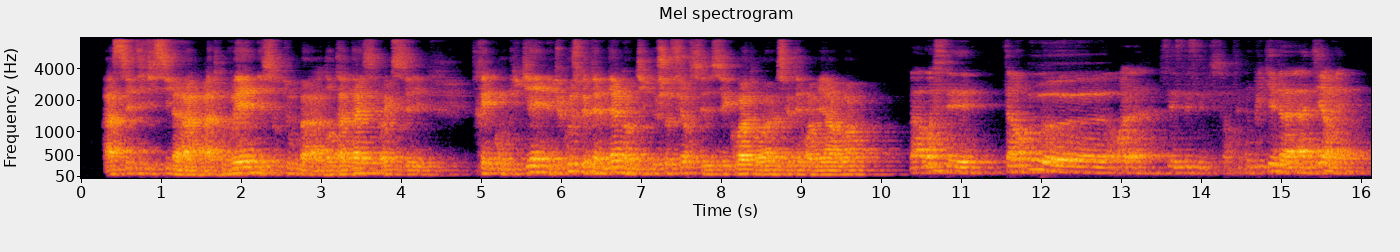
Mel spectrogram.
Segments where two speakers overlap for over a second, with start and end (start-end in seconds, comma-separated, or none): none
